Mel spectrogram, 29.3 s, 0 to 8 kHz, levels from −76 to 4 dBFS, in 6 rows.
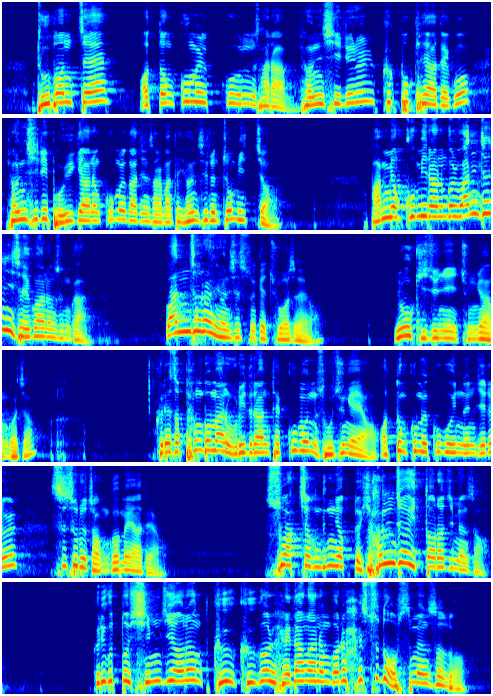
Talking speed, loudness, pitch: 310 characters per minute, -18 LUFS, 180 Hz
